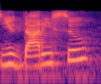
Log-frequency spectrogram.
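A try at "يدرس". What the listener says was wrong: Yudarisu, if you fully valid, but notice I don't put a vowel in the seam. Yudaris, Yudaris is beautiful.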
